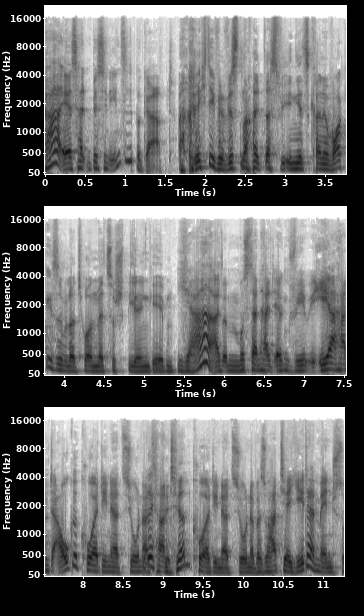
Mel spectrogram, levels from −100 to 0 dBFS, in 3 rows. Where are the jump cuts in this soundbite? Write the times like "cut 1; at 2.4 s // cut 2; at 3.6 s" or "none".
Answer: cut 1; at 6.0 s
